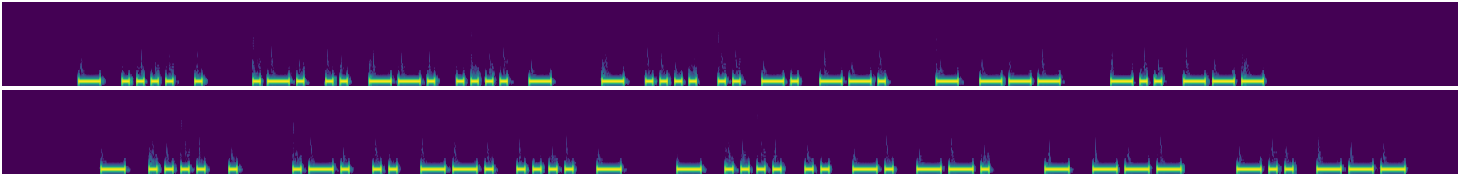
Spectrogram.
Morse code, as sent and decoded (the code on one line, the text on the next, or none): - .... / .-. .. --. .... - / - .... .. -. --. / - --- / -.. --- / - .... / .-. .. --. .... - / - .... .. -. --. / - --- / -.. ---
THE RIGHT THING TO DO THE RIGHT THING TO DO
